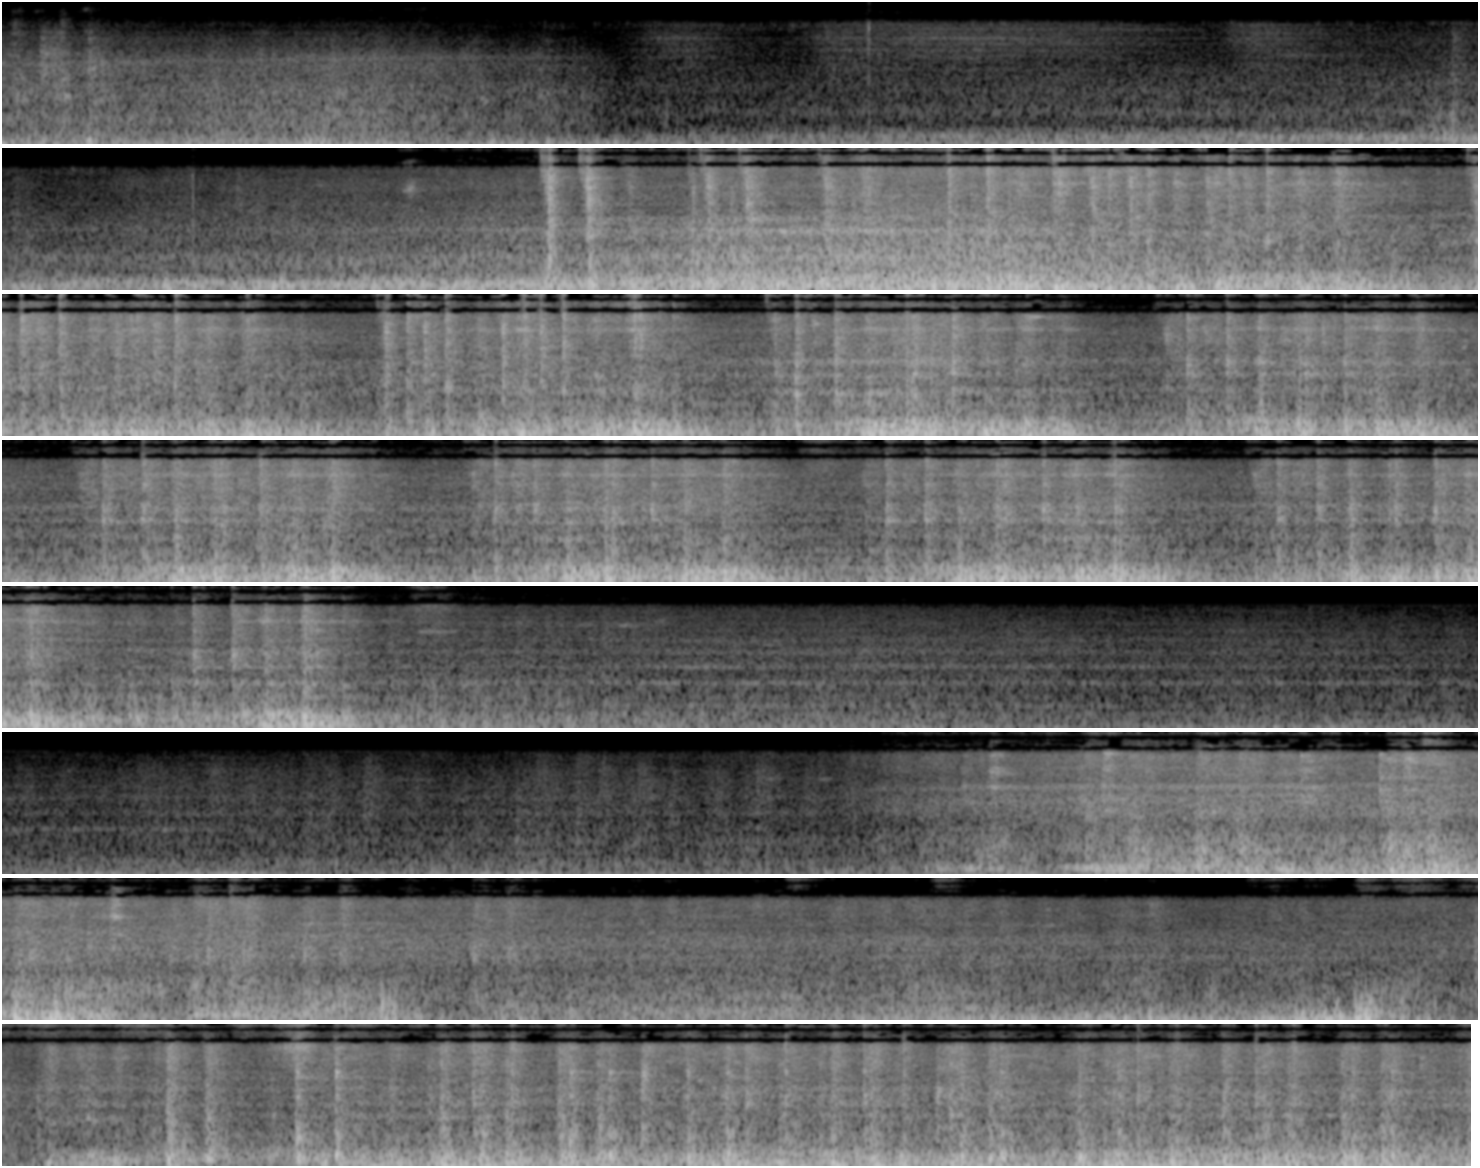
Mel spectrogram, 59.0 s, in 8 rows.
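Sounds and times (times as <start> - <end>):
passing train rumble: 0.0 - 59.0.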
